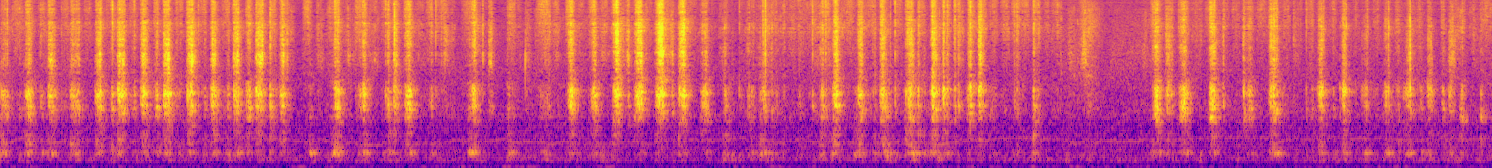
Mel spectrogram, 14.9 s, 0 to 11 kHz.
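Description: A pointed wooden stylus scratches a flat A4-size scratch-art card on a table, cutting through its black coating to the colored foil layer beneath. Quick, dry, rasping strokes come in irregular bursts, with a bright scratchy tone centered near 1.6 kHz and a weaker low rub. Brief pauses separate the clusters, and each stroke ends almost instantly with no ring.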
